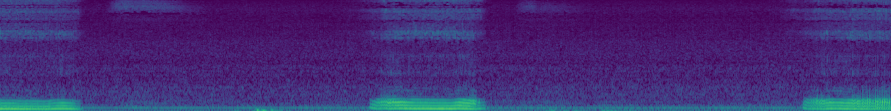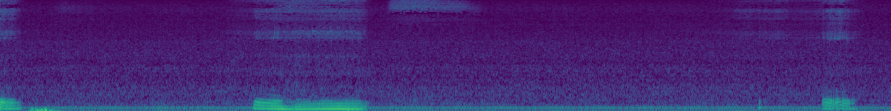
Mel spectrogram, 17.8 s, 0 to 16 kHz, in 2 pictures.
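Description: Loud rattling snores on each breath in, about four in 17 seconds, with steady room hum between them; ordinary snoring during sleep.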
